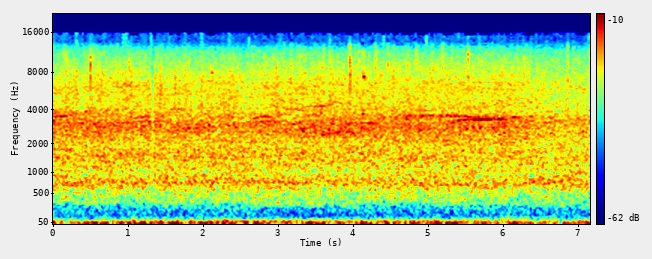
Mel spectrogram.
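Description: A large crowd roars steadily.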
